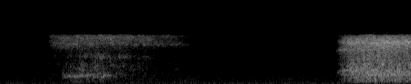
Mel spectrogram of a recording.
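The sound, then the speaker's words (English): A deep breath is taken as a demonstration during a talk on meditation: a long, airy inhale lasting over a second, a short quiet pause, then a louder, stronger rush of breath that runs to the end. “That would be a deep breath.”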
